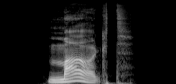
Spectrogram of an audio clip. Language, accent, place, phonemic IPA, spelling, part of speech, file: German, Germany, Berlin, /markt/, Markt, noun, De-Markt.ogg
- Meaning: 1. market (gathering for sale and purchase) 2. market (trading, economic exchange) 3. market, large shop 4. ellipsis of Marktplatz (“market square”) 5. market town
